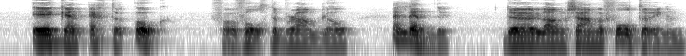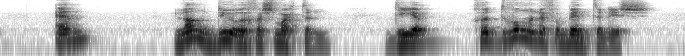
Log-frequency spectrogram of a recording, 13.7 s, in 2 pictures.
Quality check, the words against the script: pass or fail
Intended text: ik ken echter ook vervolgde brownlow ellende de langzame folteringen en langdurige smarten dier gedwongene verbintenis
pass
